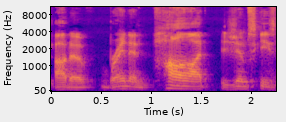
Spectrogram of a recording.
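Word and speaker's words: Podziemski: D out of Brandon pod jimsky name pod jimsky his nickname is literally pods and you said Brandon PO jimsky with a J this is becoming a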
